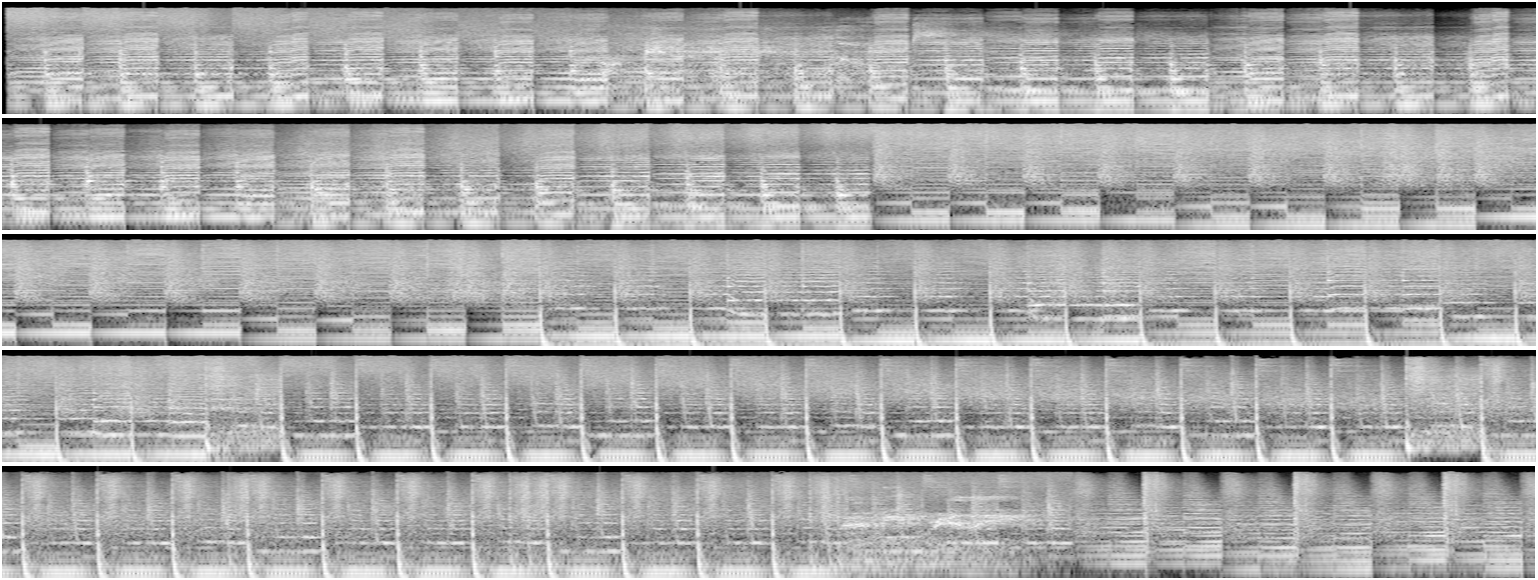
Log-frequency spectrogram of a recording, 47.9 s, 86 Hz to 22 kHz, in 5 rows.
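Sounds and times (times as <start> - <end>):
electronic dance music: 0.0 - 47.9.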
